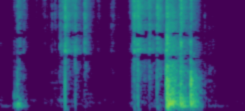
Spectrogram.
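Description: Pyraminx turned in a rapid burst of plastic clicks and clatter during a sub-two-second speedsolve. It ends with the loudest knocks, as the solved puzzle is set down and both hands slap onto the timer pads.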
